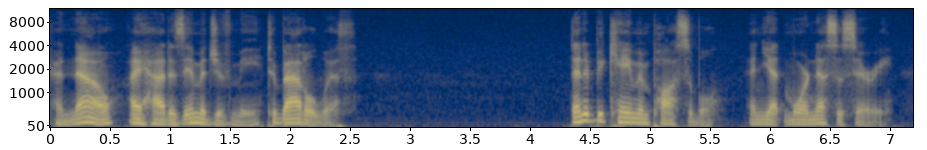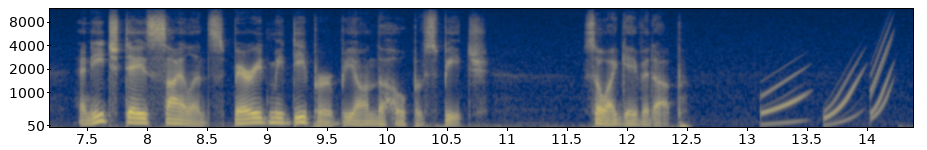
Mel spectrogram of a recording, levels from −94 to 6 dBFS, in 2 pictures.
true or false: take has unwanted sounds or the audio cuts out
true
